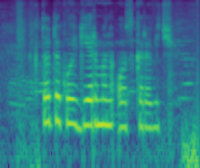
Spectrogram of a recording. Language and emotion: Russian, neutral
